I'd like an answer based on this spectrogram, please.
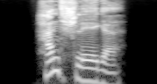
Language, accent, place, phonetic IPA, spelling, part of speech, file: German, Germany, Berlin, [ˈhantˌʃlɛːɡə], Handschläge, noun, De-Handschläge.ogg
- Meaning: nominative/accusative/genitive plural of Handschlag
